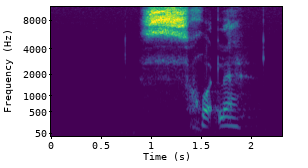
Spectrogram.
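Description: Speech: a woman saying a single Salish word, the name for a white-tailed buck, with a long hissing 's' sound followed by a short syllable falling in pitch.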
